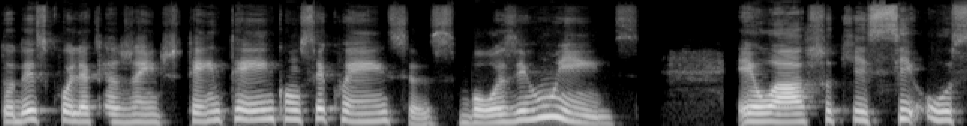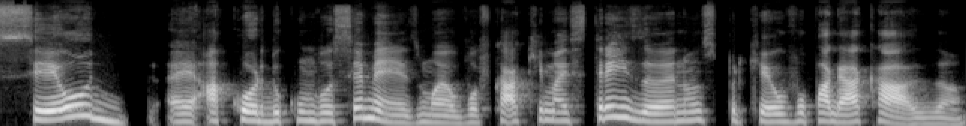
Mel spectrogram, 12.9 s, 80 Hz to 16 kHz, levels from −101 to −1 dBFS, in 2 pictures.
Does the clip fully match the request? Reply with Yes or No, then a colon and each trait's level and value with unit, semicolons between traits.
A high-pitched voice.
Yes: high, 195 Hz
